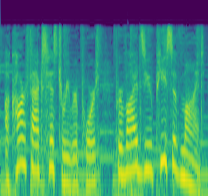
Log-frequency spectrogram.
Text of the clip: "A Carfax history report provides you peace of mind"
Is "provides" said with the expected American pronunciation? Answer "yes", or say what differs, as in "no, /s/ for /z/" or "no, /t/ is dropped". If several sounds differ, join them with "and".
yes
